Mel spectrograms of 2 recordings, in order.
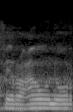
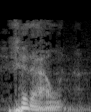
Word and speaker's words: فرعون: أنا أقول للجميع هذا الكلام، كلمتان يكثر الخطأ فيهما، فرعون ومريم. يخطئ كثير من الناس فيفخم راء فرعون ويرقق راء مريم، يا مريم ها، ويرقق راء مريم فيقول يا مريم يا مريم اقنتي لربك. والصواب العكس فيهما، الصواب العكس فيهما.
